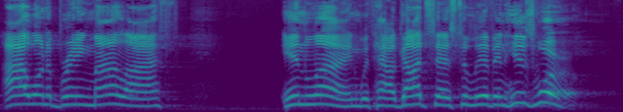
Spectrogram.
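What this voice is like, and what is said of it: Loud, shouting preacher delivery. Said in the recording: “I'm yelling at you”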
